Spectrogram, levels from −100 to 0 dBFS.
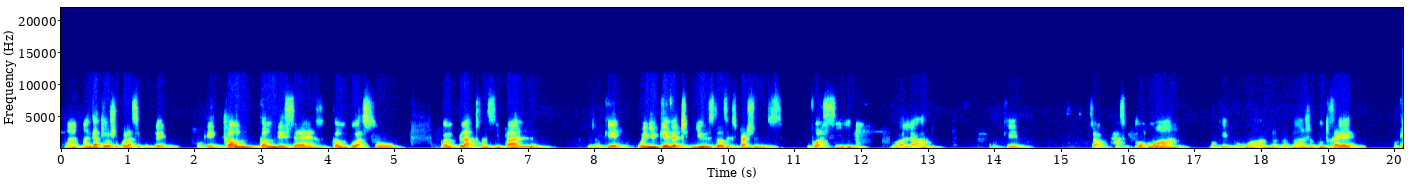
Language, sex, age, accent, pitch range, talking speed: English, male, 50-69, French, 95-130 Hz, 120 wpm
